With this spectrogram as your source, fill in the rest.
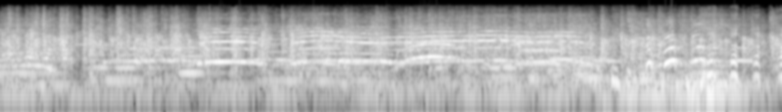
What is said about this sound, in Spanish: así que un aplauso para el único, el inigualable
